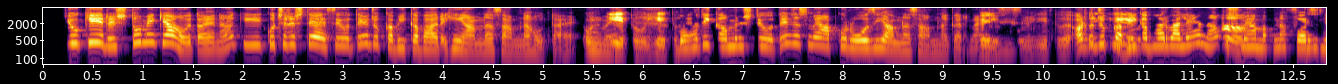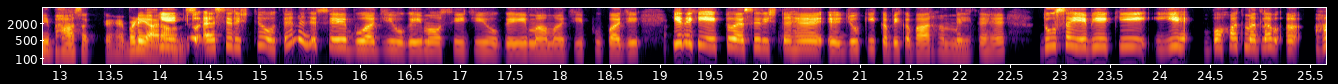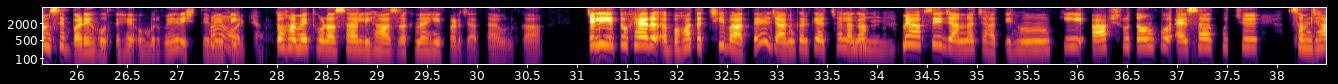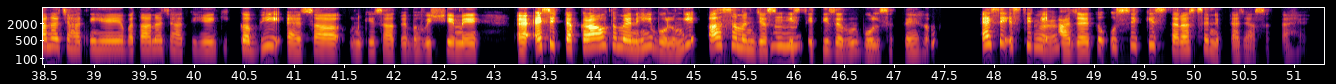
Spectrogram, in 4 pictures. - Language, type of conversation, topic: Hindi, podcast, रिश्तों से आपने क्या सबसे बड़ी बात सीखी?
- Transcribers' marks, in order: other background noise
